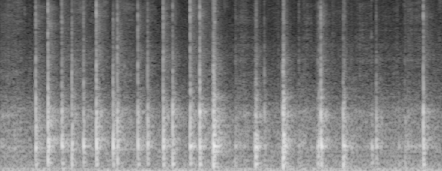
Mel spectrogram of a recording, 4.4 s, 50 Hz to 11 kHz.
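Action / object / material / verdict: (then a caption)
tap / cardboard box with plastic window / cardboard / none. Long nails rapidly tap and scratch the top edge of a green cardboard bulb box with a clear plastic window. About twenty quick, dry taps ring briefly with a hollow resonance around 530 Hz, set against a soft, continuous scratching hiss.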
